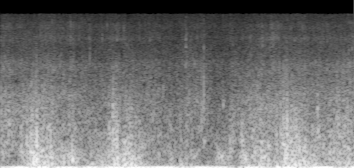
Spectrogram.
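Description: Wind and sea noise around a sailing ship off the Jamaican coast: a loud, steady roar of gusting wind with surging, rumbling swells throughout, no voices.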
